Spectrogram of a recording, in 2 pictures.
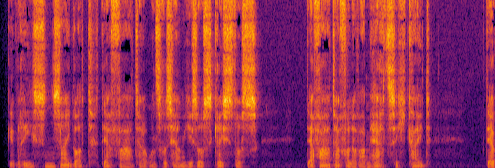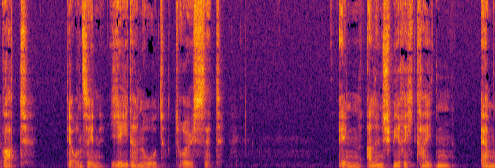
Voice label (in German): Lesung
